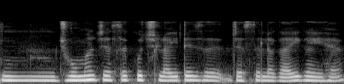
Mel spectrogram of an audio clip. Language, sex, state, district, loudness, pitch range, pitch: Hindi, female, Chhattisgarh, Bastar, -13 LUFS, 180-195 Hz, 185 Hz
